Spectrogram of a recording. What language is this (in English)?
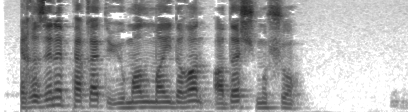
Uyghur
